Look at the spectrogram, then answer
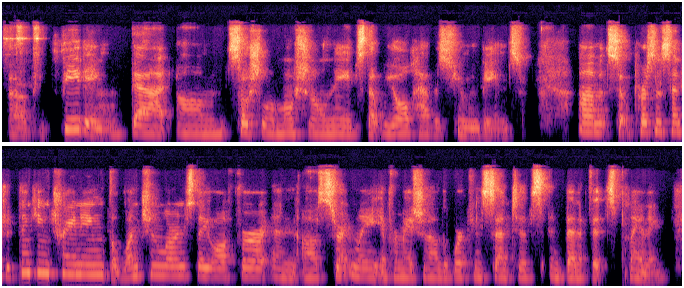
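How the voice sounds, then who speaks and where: Using an unremarkable speaking voice, a woman talks at a medium pitch and a moderate pace, with ordinary pitch variation. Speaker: presenter at a community forum. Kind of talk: presentation. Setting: video call.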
